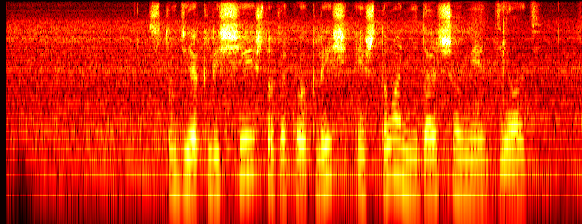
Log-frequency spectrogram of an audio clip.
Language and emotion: Russian, neutral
